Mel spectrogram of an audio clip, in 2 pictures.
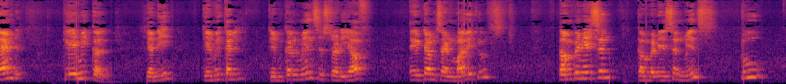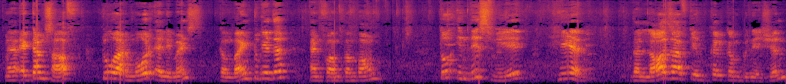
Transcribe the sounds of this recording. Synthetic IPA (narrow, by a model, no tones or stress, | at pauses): ɛ̃ɳɖ | kemɪkəl | jani | kemɪkəl | kemɪkəlmĩːnzsʈɐɖiɔːʋ | eʈə̃msɛ̃ɳɖmɔlɪkjuːls | kə̃mbineːʃə̃n | kə̃mbɪneːʃə̃nmĩːnz | ʈuː | ɛʈə̃msɔːʋ | ʈuːaːɾmoːɾelɪmɛ̃ɳʈs | kə̃mbãɪ̃ɳɖ̚ʈuɡed̪əɾ | ɛ̃ɳɖfɔɾmkə̃mpãʊ̃ɳɖ | t̪oːʔɪ̃nd̪ɪsʋeː | hiəɾ | d̪əlɔːzɔːʋkemɪkəlkə̃mbɪneːʃə̃n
